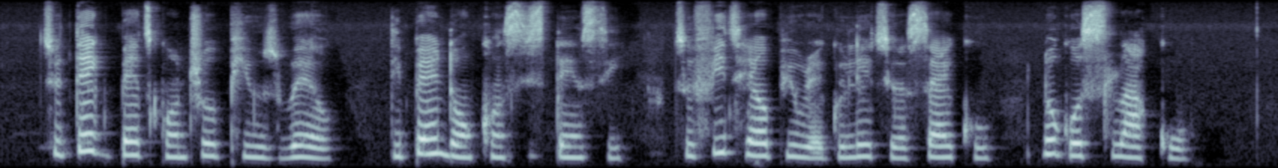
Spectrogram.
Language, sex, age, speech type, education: Nigerian Pidgin, female, 15-29, spontaneous, tertiary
